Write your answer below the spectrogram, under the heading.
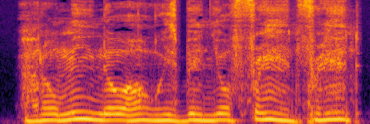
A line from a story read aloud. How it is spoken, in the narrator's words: whined angrily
